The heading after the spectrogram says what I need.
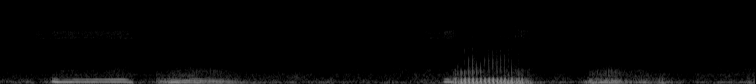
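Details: English Bulldog snoring: slow, rhythmic low rumbling snores with each breath, about four cycles in a few seconds, against a faint background hum.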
